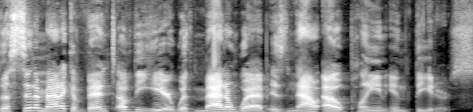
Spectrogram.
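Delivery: ordinary talk, nothing marked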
